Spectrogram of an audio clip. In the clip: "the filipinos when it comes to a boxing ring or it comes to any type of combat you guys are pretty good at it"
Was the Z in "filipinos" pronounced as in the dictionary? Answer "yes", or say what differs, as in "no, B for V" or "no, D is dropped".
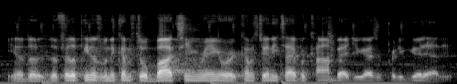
yes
